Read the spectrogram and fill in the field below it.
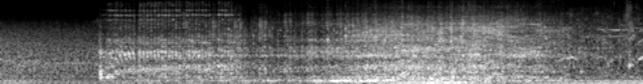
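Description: An outboard motor runs with a loud rumble.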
